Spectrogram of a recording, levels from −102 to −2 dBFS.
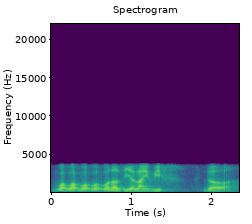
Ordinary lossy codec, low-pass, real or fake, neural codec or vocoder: none; 3.6 kHz; real; none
